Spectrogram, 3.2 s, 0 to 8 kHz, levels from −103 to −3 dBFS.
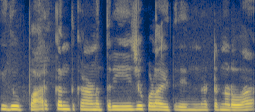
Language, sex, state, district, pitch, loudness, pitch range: Kannada, female, Karnataka, Dharwad, 215 Hz, -21 LUFS, 200-235 Hz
